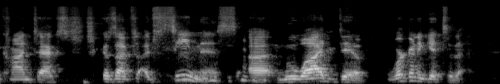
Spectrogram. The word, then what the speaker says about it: Muad'Dib: Mike, let's go into the Muad Dib. Muad'Dib is actually how it's pronounced.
